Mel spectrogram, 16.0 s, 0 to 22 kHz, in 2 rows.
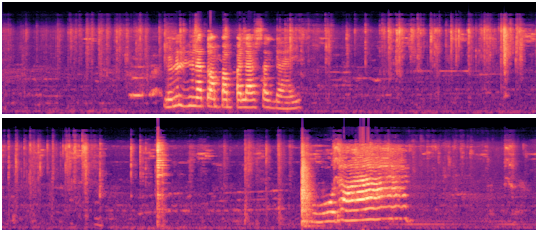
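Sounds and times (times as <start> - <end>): seasoning rattling from sachet: 0.0 - 10.4.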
